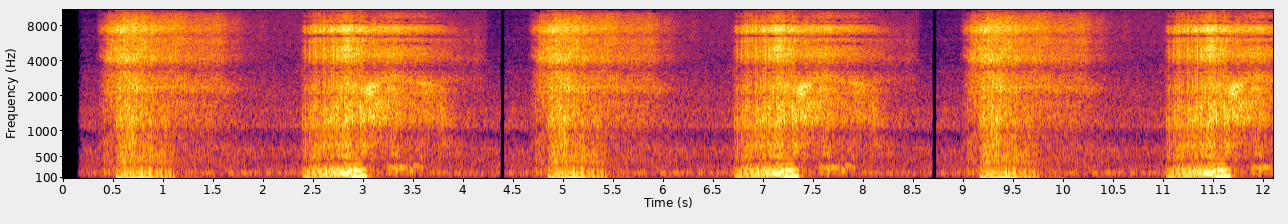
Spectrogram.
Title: The Pink Panther Snoring Quietly in 34 seconds (Fafa and Blue's World version)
